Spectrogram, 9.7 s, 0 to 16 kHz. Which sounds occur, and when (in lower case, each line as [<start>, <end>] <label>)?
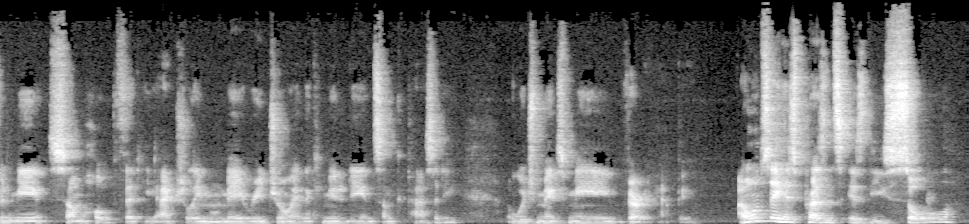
[0.00, 4.55] male speech
[0.00, 9.65] background noise
[1.53, 1.59] tick
[4.63, 5.00] breathing
[5.11, 6.97] male speech
[7.37, 9.59] male speech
